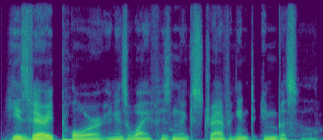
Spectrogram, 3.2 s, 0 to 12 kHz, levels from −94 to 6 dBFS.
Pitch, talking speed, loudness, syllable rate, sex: 100 Hz, 205 wpm, -19 LUFS, 5.8 syllables/s, male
